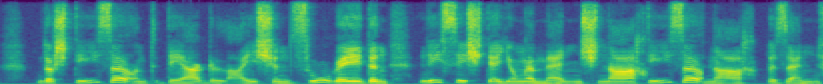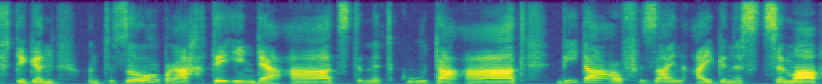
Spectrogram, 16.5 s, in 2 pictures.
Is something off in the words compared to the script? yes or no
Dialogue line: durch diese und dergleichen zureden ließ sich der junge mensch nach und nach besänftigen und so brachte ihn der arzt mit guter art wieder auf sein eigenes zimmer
yes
